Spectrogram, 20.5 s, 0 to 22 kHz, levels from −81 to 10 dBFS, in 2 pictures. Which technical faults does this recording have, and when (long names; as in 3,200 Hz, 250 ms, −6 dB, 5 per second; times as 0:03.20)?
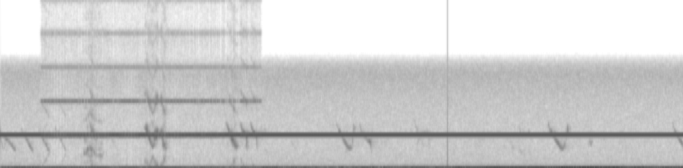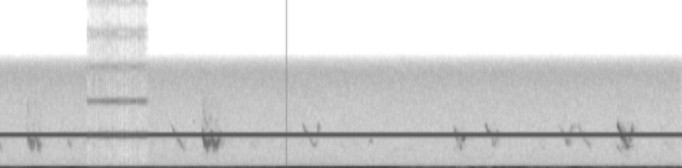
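whistle 4,400 Hz −20 dBFS
0:00.60–0:03.93: clipping −18 dBFS
0:06.71: click −6 dBFS
0:11.54–0:12.47: clipping −14 dBFS
0:14.54: click −1 dBFS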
